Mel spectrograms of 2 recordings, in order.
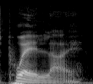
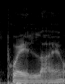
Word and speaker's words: puellae: For first declension nouns, the nominative plural is an I, an AE, pronounced I, which gives us puellae.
